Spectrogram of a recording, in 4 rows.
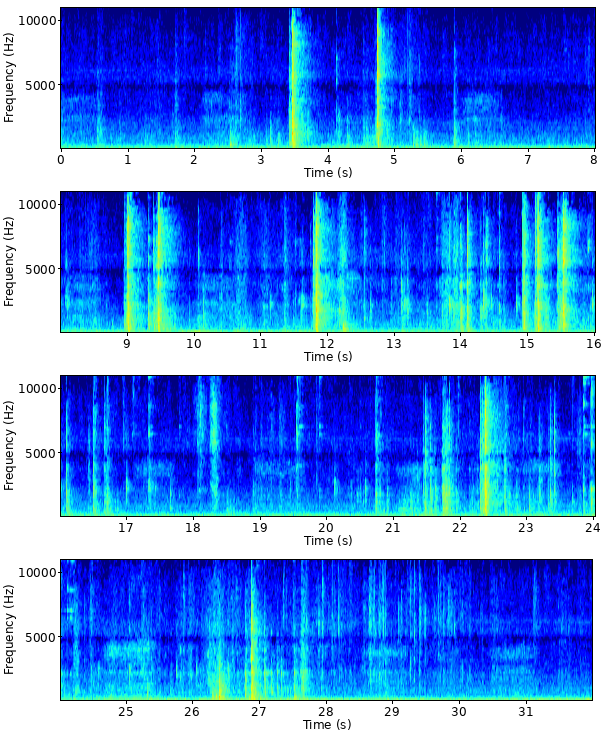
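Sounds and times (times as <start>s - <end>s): metallic clicks of lock hardware: 3.3s - 5.3s, 8.9s - 10.0s, 11.1s - 30.0s.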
